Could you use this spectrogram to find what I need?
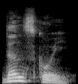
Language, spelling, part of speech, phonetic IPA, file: Russian, донской, adjective, [dɐnˈskoj], Ru-донской.ogg
- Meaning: Don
